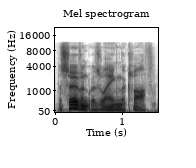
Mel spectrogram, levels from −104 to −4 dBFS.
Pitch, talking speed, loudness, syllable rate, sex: 95 Hz, 230 wpm, -16 LUFS, 4.9 syllables/s, male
